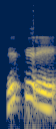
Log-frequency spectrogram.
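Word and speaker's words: づくり: So, as a suffix, it becomes zu because it's the pronounced version of it. Okay, instead of tsu.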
